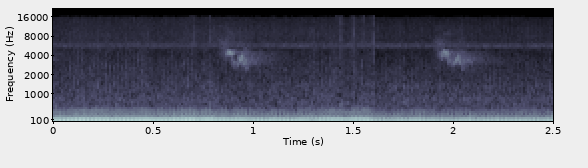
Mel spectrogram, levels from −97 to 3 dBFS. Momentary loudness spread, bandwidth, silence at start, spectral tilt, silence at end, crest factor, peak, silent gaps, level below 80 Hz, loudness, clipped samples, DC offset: 7 LU; 10 kHz; 0 s; -7.5 dB/octave; 0 s; 10 dB; -16 dBFS; none; -34 dBFS; -28 LUFS; under 0.1%; under 0.1%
